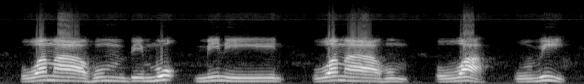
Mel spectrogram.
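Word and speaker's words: واو: Making lips round, wow pronounced as wow, pronounces wow by making lips round.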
